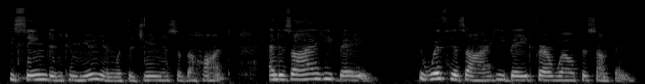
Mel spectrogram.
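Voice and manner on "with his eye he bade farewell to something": ordinary delivery, nothing marked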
